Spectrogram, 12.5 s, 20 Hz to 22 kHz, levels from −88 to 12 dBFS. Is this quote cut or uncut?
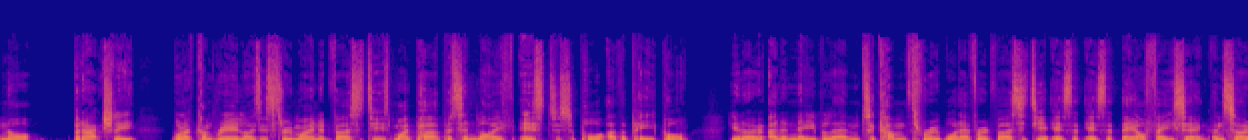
cut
